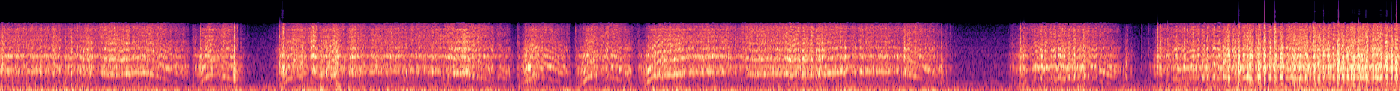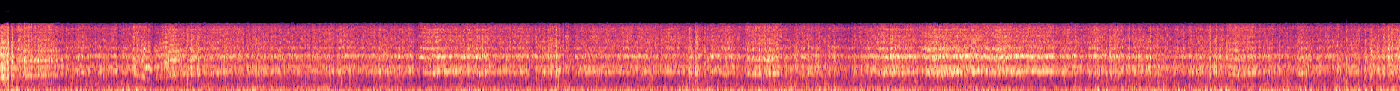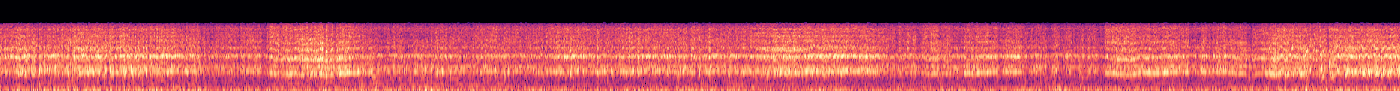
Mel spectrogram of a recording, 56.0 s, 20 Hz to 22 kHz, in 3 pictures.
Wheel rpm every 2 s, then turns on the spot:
220, 100, 200, 100, 130, 210, 70, 80, 180, 200, 200, 230, 230, 230, 230, 230, 230, 230, 220, 220, 220, 230, 230, 230, 230, 230, 230, 200.
12-14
